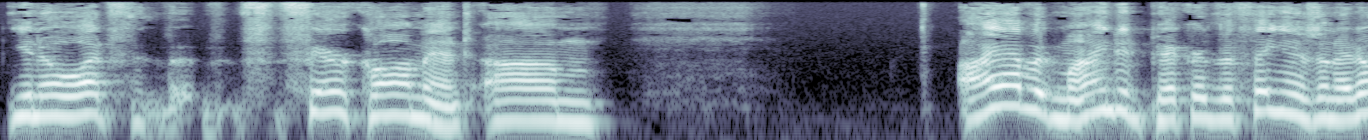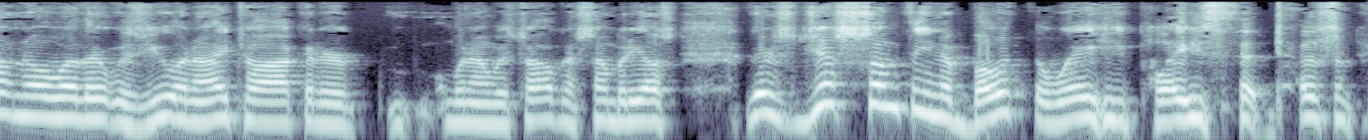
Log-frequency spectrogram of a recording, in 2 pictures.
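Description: A man's voice: high voice, darkish tone. A man giving his opinions as a commentator in a casual, folksy sports radio discussion. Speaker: sports writer and commentator guest.

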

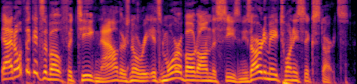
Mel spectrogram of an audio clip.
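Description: Sports radio host guy, voice a bit high, super dry studio sound, breaking things down casually. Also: big pitch swings, fast talker, fairly bright tone, no echo. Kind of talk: casual sports talk, analytical commentary.

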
